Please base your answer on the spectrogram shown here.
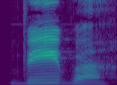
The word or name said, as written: viva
